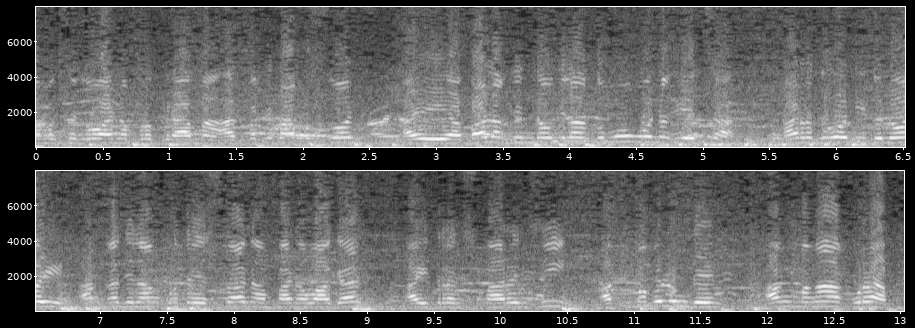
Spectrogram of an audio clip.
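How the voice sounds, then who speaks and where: A male Filipino field reporter with a very high-pitched voice delivers a live news report. He is out on a city street, with loud music and a noisy crowd all around him. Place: outdoors on a busy city street. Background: loud music, crowd, street traffic.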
